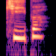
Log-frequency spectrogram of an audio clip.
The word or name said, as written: KEEPEREN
